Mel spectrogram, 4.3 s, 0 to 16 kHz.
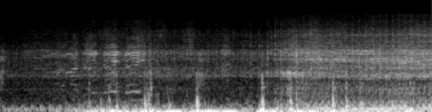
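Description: Can-Am Renegade 1000 XMR ATV's Rotax V-twin engine running at low revs, a steady low rumble that grows stronger about a second in, with several sharp knocks and clicks scattered through it.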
